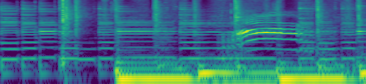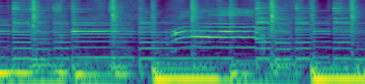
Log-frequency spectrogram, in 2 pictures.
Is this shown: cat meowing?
yes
